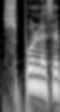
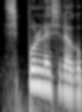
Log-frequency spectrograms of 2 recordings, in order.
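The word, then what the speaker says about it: שִׁבֹּלֶת: 에브라임 사람들은 이 쉰을 사맥으로 발음하는 습관 내지 특징이 있었습니다. 사투리 정도로 생각해보면 좋을 것 같아요. 그래서 쉿볼렛을 발음시켜보고 십볼렛이라고 발음하면 아, 너 에브라임 사람이구나 하고 죽였다는 거죠.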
